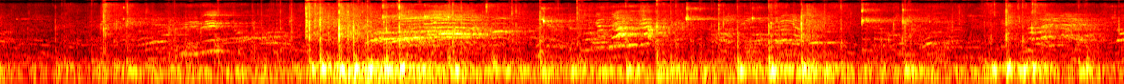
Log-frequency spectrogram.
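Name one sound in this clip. Nearby spectators, men and women, shout and cheer loudly.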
